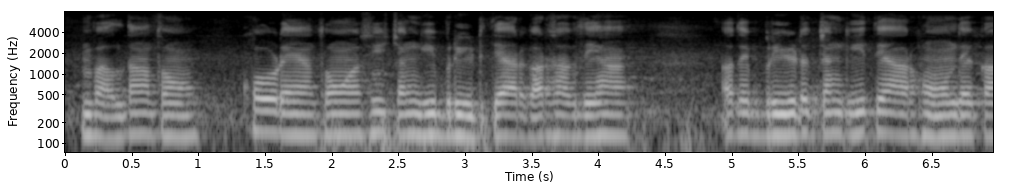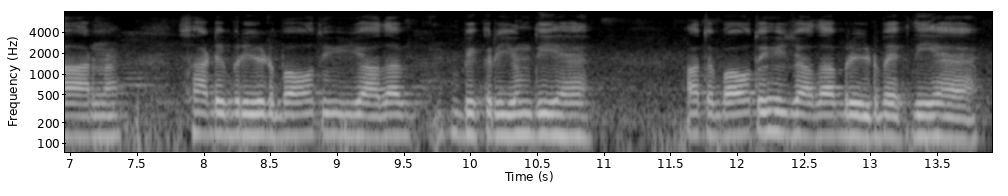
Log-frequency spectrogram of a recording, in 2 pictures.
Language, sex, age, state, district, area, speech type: Punjabi, male, 18-30, Punjab, Bathinda, rural, spontaneous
